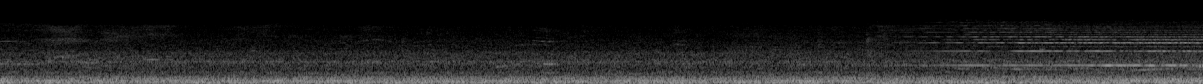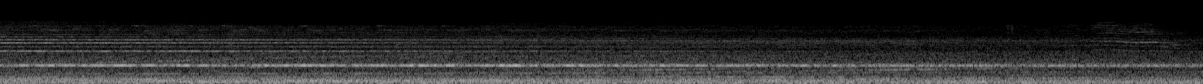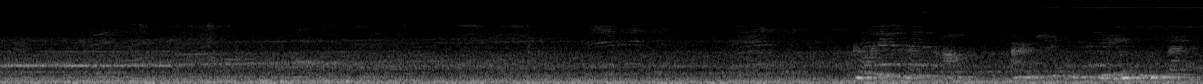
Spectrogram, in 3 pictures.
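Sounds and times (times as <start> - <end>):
train rolling rumble: 0.0 - 36.0.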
